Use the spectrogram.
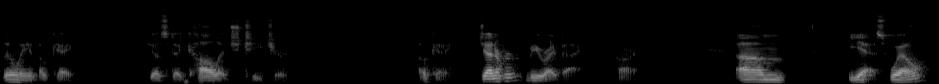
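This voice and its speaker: An older man with a congested, deep voice, chatting casually and teasingly on his morning livestream, greeting viewers by name. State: congested with a cold. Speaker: livestream host.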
